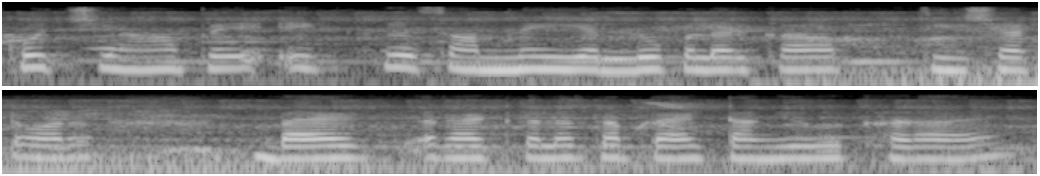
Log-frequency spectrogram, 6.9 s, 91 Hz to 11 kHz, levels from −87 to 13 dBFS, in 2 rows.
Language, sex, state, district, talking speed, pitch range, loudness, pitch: Hindi, female, Bihar, Sitamarhi, 165 wpm, 220-240 Hz, -16 LUFS, 230 Hz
